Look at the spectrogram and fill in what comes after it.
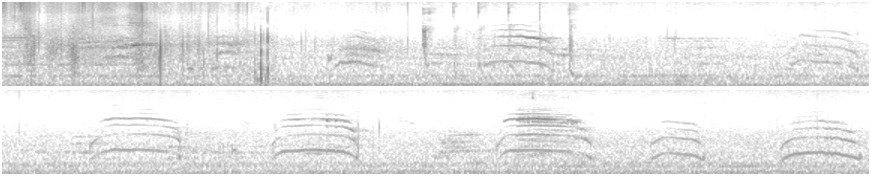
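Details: Hungry tiny kittens, crazy for bottle milk and biting at their foster carer, meow again and again in short arched cries, sometimes overlapping. A persistent low hum of background noise runs underneath.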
